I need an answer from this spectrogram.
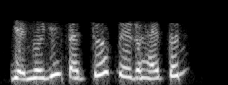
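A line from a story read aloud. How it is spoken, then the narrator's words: Crying out. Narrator (Vietnamese): Tiểu Chiêu kêu lên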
